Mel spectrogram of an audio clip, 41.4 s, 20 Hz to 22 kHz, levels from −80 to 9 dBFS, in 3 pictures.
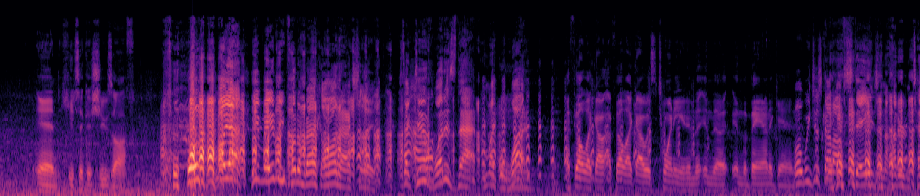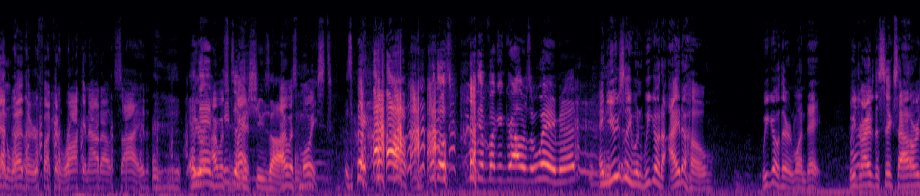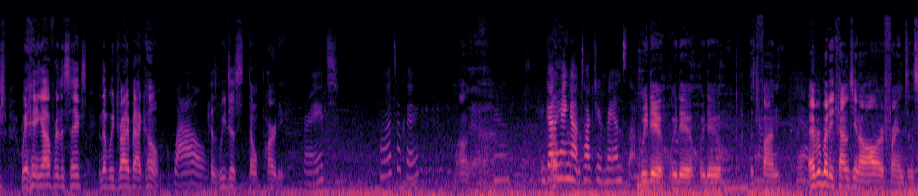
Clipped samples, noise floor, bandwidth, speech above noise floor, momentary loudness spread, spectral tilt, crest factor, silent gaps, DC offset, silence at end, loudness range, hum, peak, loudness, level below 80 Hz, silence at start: under 0.1%; -49 dBFS; 16.5 kHz; 26 dB; 20 LU; -3.5 dB/octave; 24 dB; none; under 0.1%; 0 s; 19 LU; none; 0 dBFS; -22 LUFS; -42 dBFS; 0 s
